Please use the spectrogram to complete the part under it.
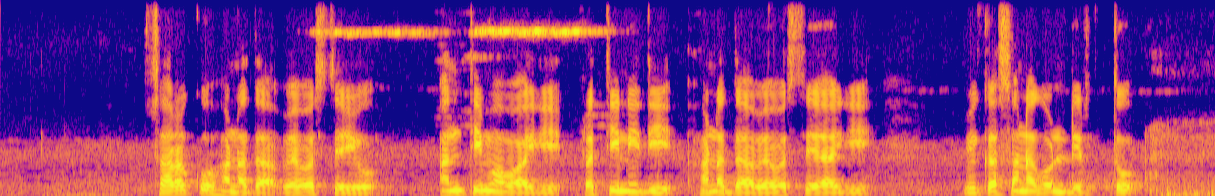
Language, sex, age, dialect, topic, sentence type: Kannada, male, 31-35, Coastal/Dakshin, banking, statement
